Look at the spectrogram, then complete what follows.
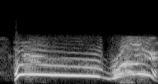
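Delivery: "oh" pitched very high and long drawn out. Joking that the other speaker sounds like Hulk Hogan: Hulk Hogan voice. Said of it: "You just sounded like the Hulk Hogan".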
